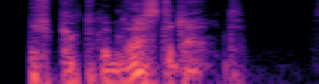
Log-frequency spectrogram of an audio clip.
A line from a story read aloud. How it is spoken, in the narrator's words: said Jenny, her voice a low, excited whisper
